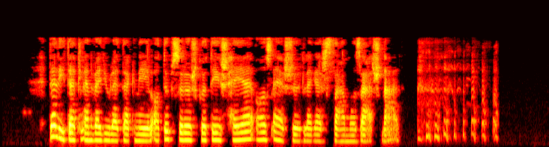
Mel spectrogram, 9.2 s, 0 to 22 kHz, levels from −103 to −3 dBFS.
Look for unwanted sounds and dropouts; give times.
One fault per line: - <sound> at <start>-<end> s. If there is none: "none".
- laugh at 6.9-8.3 s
